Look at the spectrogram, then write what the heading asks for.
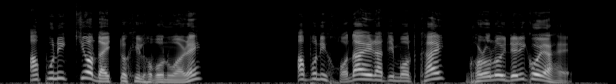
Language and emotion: Assamese, angry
